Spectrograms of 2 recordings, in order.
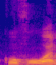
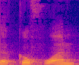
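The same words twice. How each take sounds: First: كفوا said kufuwan, with a clear damma on the fa; correct Hafs reading. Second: كفوا said kufwan, with the fa silent and no vowel; wrong reading. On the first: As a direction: read كفوا as ku-fu-wan, the fa rounded with u. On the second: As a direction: mispronounce كفوا as kufwan, fa without damma. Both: Shown as a demonstration. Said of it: "بضم الفاء".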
